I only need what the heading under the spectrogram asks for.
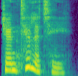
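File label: "gentility", British English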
